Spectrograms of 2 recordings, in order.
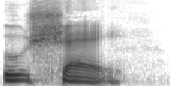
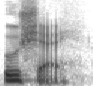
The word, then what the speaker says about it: Uche: Now, we've been saying it wrong. I looked up the pronunciation. It is Josh Uche. – Uche? – I don't like Uche? That. It's Uche.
